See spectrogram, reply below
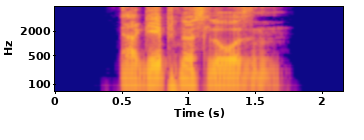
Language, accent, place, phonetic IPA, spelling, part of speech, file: German, Germany, Berlin, [ɛɐ̯ˈɡeːpnɪsloːzn̩], ergebnislosen, adjective, De-ergebnislosen.ogg
- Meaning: inflection of ergebnislos: 1. strong genitive masculine/neuter singular 2. weak/mixed genitive/dative all-gender singular 3. strong/weak/mixed accusative masculine singular 4. strong dative plural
